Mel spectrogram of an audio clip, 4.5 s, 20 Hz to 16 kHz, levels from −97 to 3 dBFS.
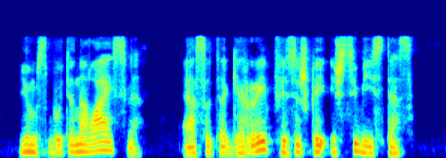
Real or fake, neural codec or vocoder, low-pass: fake; codec, 16 kHz, 6 kbps, DAC; 7.2 kHz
